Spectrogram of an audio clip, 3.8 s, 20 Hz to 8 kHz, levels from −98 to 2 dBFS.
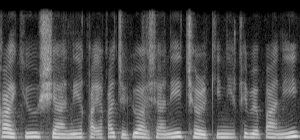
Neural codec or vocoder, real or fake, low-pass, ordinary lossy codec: none; real; 7.2 kHz; none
